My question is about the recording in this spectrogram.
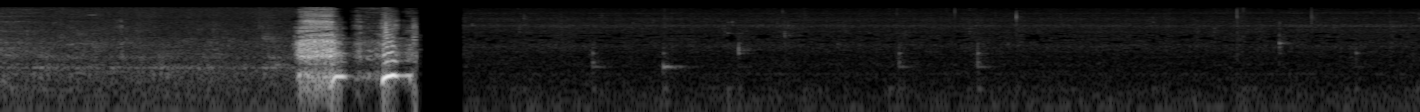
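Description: A short, loud, noisy burst about a second and a half in, cut off abruptly. Then it is very quiet, with faint scattered ticks as a cat licks at a thin trickle of water from a bathroom tap.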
